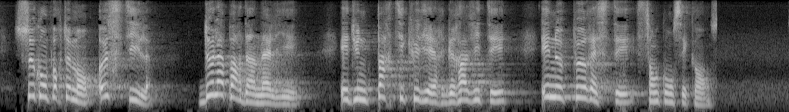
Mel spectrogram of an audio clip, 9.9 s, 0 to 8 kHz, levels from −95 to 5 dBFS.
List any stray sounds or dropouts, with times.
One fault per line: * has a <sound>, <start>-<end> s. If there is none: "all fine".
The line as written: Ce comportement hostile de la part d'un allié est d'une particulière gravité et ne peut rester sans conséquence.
all fine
